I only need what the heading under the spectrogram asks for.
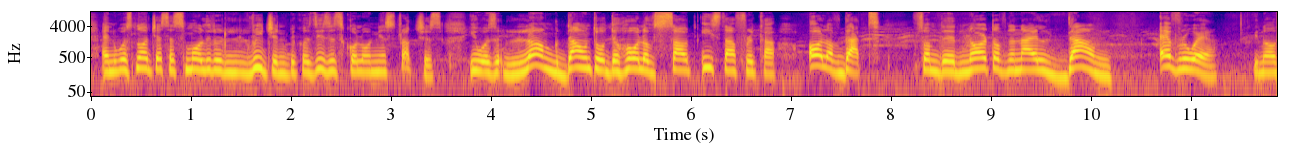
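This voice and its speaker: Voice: mid-range voice, a little mellow. A speaker in an interview, talking earnestly and emphatically, repeating words while searching for them. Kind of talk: reflective interview talk.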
